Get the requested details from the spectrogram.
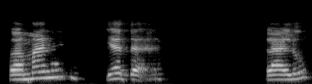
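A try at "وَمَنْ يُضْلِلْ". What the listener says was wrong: Ya-nya dhamma dari 4 huruf. 4 huruf dia, Om.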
